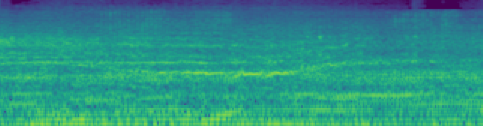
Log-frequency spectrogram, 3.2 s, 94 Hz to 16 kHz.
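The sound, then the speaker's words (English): Race car engines roar at full throttle as tires squeal and skid at a green-flag race start, with the 4 car, the Doris Day Commemorative Dragster, rocketing out to first position. A dense, loud, continuous wall of motor noise and screeching rubber with no pauses. “the 4 car, the Doris Day Commemorative Dragster, has rocketed out to the number one position.”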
